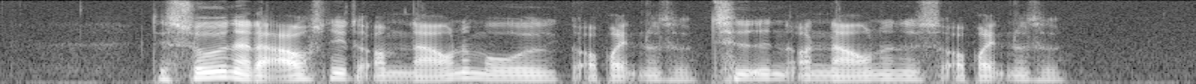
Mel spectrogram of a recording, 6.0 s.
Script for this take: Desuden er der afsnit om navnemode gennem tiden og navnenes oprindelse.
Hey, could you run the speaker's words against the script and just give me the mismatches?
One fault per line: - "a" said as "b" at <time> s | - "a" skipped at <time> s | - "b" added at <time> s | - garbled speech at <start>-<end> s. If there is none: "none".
- "gennem" said as "oprindelse" at 2.9 s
